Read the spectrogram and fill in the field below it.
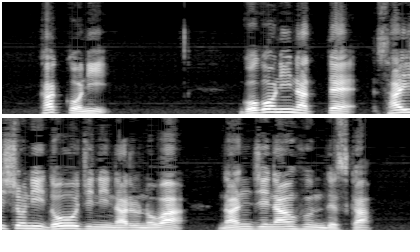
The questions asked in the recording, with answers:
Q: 括弧2、午後になって最初に同時になるのは何時何分ですか?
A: 午前9時から3時間44分後は午後12時44分ですね。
